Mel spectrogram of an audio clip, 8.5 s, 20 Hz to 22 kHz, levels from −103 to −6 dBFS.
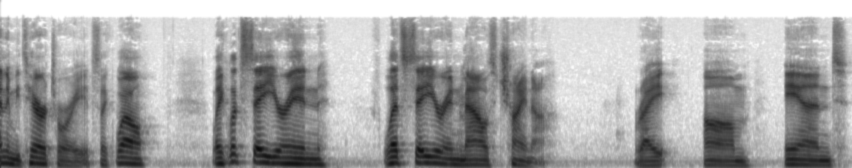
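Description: At 5.05 s there is a short AAC frame loss with muting. About 10 ms of sound, consistent with a single lost frame, drops out. The decoder zeroes that frame's spectrum, and the overlapping windows fade the sound down and back up, leaving a brief soft-edged gap under the light coloration of what is likely low-delay AAC.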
